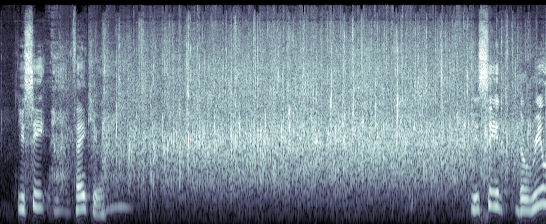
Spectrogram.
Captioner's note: applause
